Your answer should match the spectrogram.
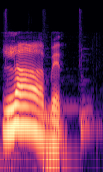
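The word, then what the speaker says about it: ラーメン: 라멘. 히라가나 발음으로 여러분들이 조금 발음하기 쉽게 써보면 라멘 장음으로 들어갑니다.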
